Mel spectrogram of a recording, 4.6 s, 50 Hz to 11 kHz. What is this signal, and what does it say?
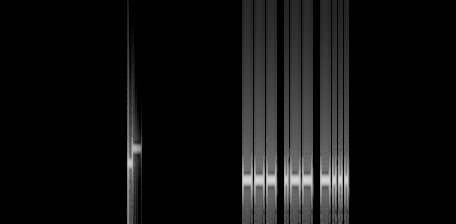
Morse code, heard as a keyed tone, about 40 wpm, 700 Hz. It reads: OWB
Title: USA Call Sign Postfixes - 3 Letters 40wpm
